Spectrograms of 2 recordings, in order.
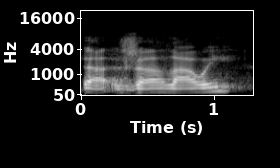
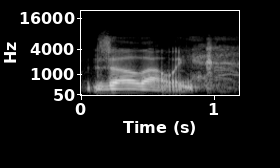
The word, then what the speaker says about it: Zalawi: Zalawi. – Okay. Thank you. – Don't look at the spelling. Just Zalawi.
